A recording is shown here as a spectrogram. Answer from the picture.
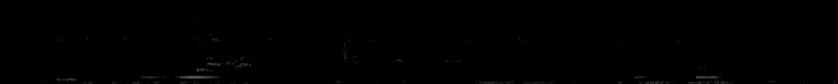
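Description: Near silence with faint bird calls: quick repeated chirps throughout, and a low two-note hoot twice, about two and seven seconds in.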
